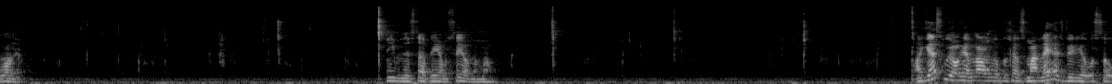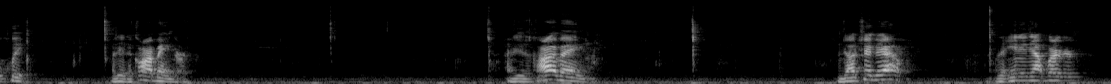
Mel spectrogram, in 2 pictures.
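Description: A woman chews and bites into crunchy food.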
